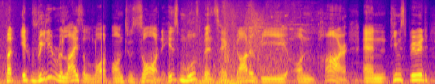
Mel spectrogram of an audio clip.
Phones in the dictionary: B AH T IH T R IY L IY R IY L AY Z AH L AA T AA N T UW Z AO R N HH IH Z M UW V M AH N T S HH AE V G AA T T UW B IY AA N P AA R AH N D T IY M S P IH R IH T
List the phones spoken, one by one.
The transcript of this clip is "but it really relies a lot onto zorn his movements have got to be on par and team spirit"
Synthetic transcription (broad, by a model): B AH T IH T R IY L IY R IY L AY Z AH L AA T AA N T UW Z AO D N HH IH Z M UW V M AH N T S HH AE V G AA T T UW B IY AA N P AA R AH N T IY M S P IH R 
